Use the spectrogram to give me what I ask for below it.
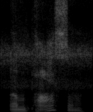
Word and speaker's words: opossum: Possum. O is silent. Yeah, because nobody says opossum.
